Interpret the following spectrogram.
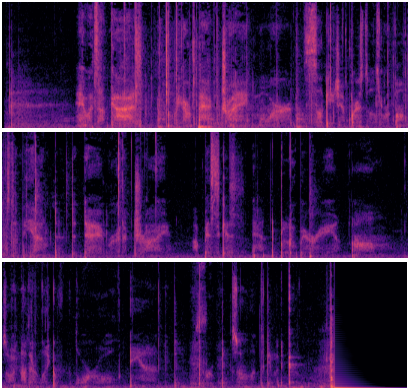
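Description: Close-up whispering into a microphone, with crinkling and crackling from a clear plastic zip bag handled in front of it. The sound cuts off abruptly near the end.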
